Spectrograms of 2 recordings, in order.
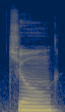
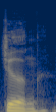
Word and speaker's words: Jung: the easiest right but the correct pronunciation of my last name is Jung Jung Jung okay anyways I was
